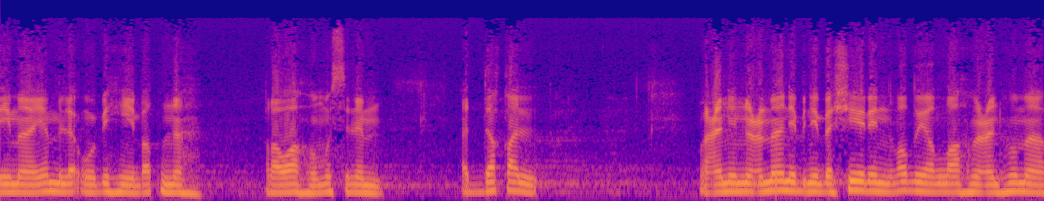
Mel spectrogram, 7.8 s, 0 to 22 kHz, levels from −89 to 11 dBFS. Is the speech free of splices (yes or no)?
yes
